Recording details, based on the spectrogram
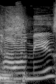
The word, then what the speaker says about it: Ptolemies: Ptolemies, uh, but very, very, it's Ptolemaic, but Ptolemies, which is very confusing. All right. At least not pronouncing, at least not pronouncing the P, which I've done in the past.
